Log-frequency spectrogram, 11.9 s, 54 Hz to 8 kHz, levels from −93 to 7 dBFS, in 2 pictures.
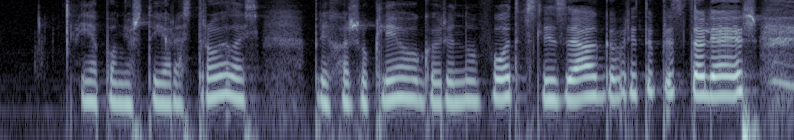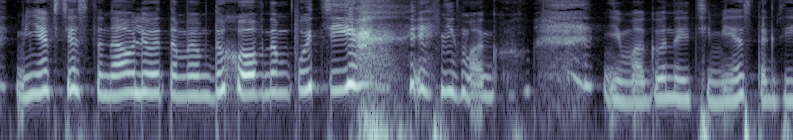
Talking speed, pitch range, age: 155 wpm, 205-240 Hz, 20-39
